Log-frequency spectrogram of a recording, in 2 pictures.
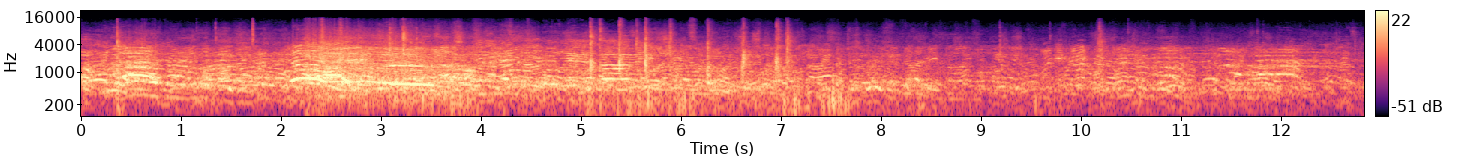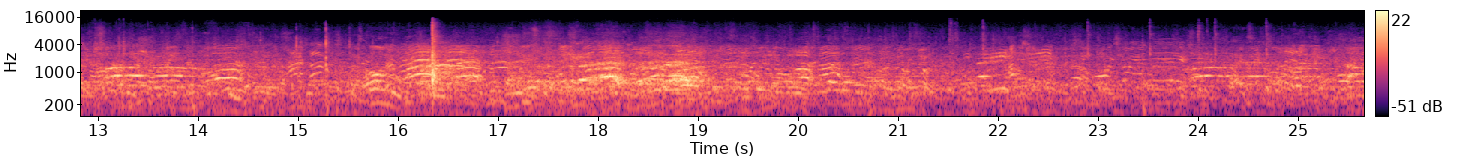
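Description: Players shout across an open pitch in the distance.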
